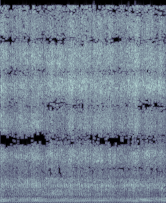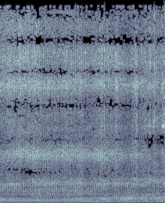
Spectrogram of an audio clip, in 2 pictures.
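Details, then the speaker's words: Lawn mower small engine after makeshift carburetor repair with reshaped venturi, test run: smooth, even drone a little above idle holding steady with no surging or dropouts; running properly. "it's holding up pretty good it's staying right at the city a little bit higher than idle but it's holding it"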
